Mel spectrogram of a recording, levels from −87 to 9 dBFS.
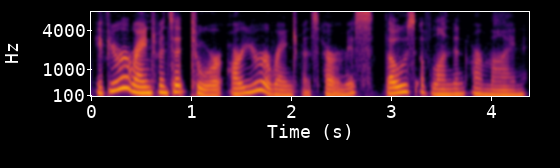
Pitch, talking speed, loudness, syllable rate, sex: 195 Hz, 190 wpm, -18 LUFS, 6.5 syllables/s, female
